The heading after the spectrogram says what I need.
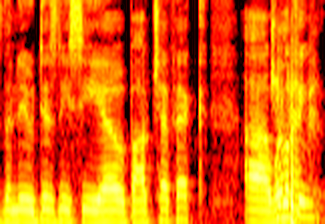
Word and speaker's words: Chapek: This is the new Disney CEO, Bob Chapek. We're looking... Chapek? Chapek?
